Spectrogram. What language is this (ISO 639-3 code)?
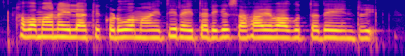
kan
